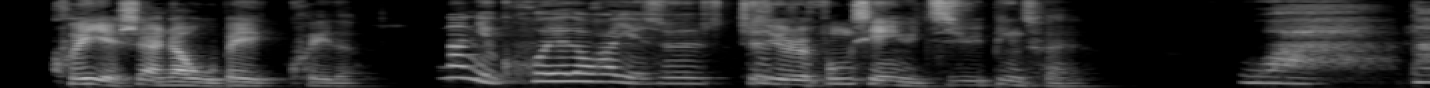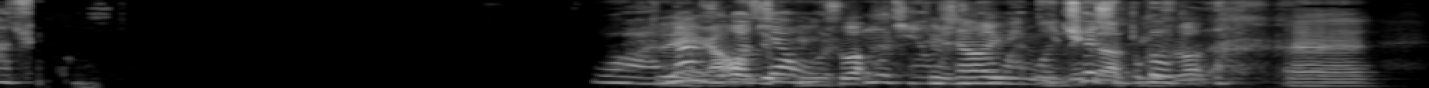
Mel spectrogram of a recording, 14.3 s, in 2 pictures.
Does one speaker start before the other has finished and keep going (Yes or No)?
Yes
